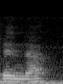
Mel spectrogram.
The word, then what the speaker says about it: Venda: Estos jamás se han encontrado, Benda se escribe con V, jamás hemos encontrado un Benda no musical.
